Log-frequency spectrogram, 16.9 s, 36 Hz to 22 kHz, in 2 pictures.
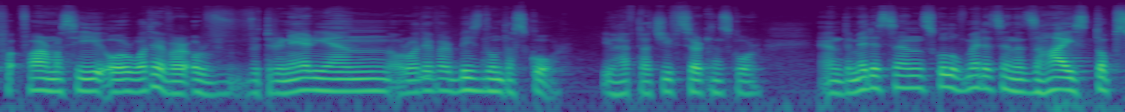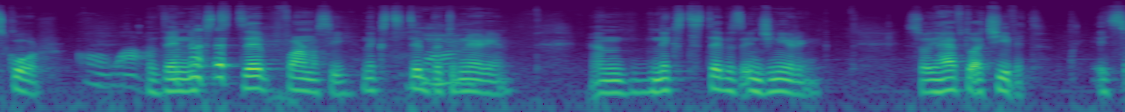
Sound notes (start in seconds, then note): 9.1 laughing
